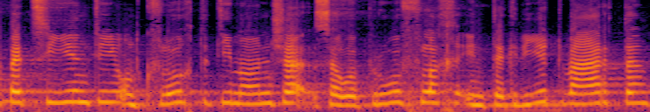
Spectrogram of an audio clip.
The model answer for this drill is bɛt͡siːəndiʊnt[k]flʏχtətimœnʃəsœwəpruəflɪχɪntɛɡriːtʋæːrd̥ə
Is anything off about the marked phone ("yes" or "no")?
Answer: no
